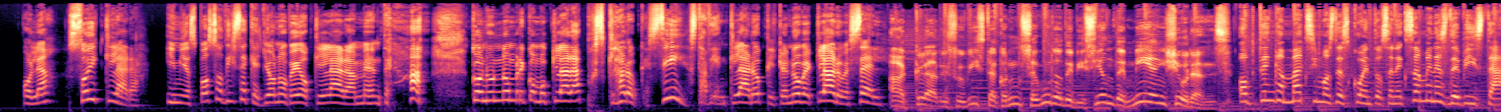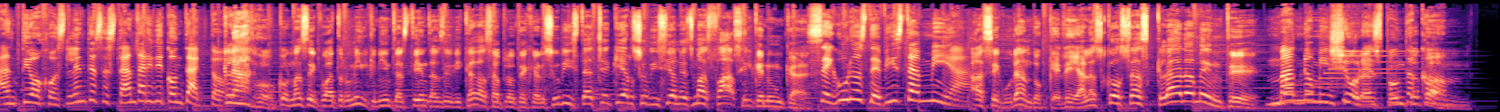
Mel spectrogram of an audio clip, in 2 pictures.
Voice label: Spanish Latin American radio imaging

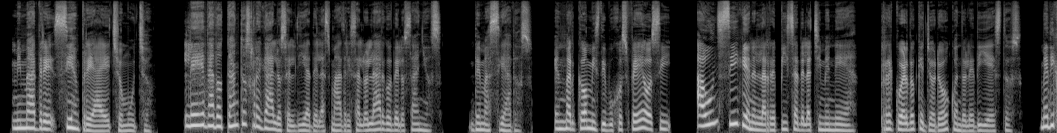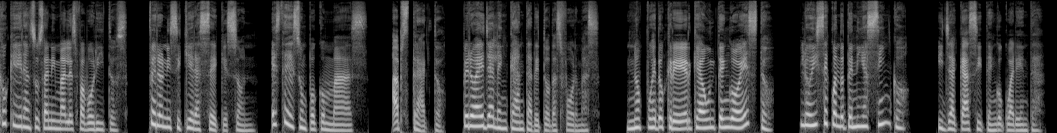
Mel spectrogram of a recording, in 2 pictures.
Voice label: spanish latin american

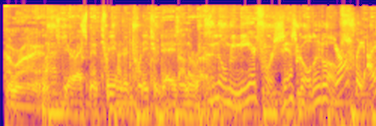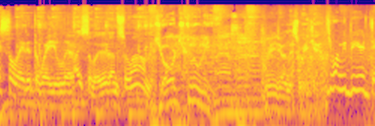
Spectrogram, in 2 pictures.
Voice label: dutch movie trailers

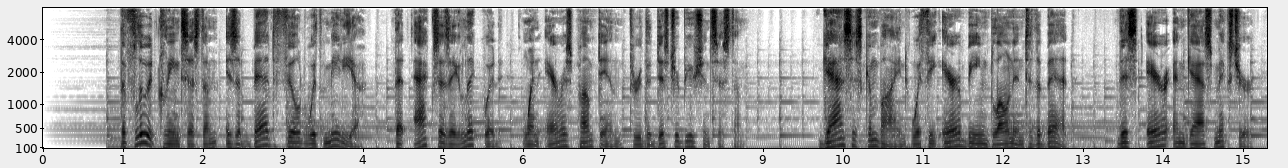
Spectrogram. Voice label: english american e-learning

